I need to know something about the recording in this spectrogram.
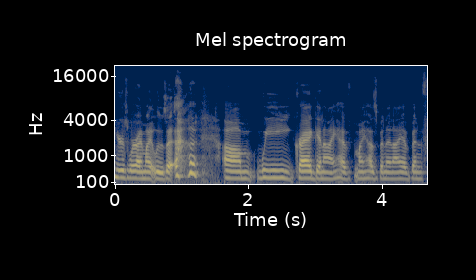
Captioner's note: laughs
